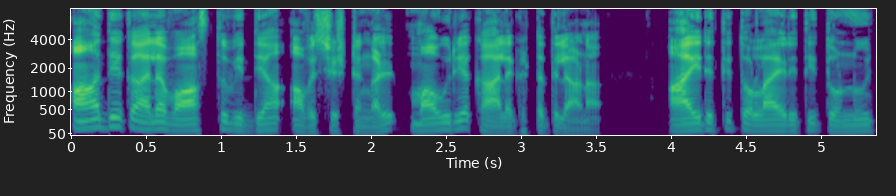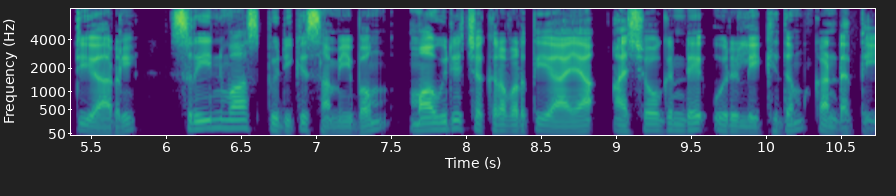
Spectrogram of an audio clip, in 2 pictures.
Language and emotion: Malayalam, neutral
